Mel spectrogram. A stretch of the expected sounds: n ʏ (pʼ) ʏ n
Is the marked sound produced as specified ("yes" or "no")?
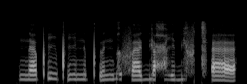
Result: yes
